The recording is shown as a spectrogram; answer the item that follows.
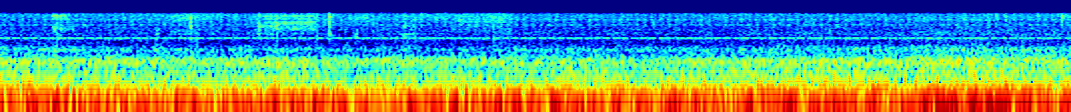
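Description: Steady low rumble of road noise inside a moving car's cabin, with a few faint clicks in the first second and a half.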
